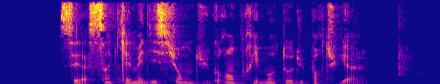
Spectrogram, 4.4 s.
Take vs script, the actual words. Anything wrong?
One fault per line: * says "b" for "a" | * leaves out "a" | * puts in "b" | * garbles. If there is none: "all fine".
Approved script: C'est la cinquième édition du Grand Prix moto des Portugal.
* says "du" for "des"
